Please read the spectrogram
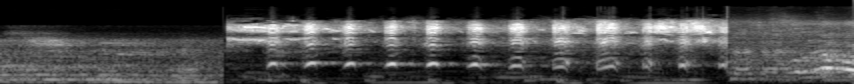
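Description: A burst of laughter in quick, rhythmic 'ha' pulses, about five a second, cutting in suddenly about a second in and stopping abruptly near the end, brighter and clearer than the talk around it.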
